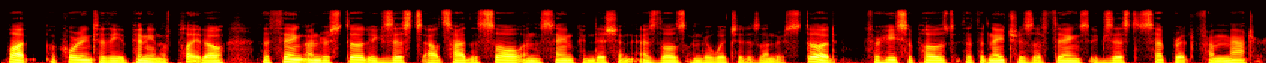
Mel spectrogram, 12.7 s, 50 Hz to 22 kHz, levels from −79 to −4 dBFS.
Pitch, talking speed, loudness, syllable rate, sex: 115 Hz, 175 wpm, -21 LUFS, 5.4 syllables/s, male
